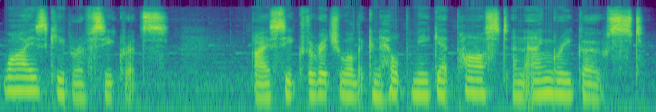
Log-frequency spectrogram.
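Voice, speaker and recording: An actress playing a respectful, determined Sith apprentice in a video game, speaking formally and earnestly. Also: female voice, low-pitched, slow pace. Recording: long hall reverb, music behind.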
